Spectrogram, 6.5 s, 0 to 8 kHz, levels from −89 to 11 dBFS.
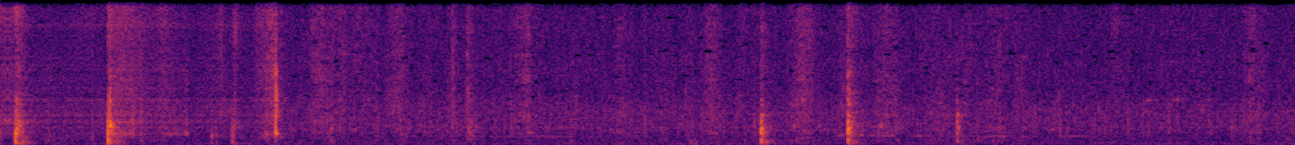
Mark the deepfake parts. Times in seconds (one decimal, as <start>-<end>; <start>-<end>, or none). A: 0.0-1.4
